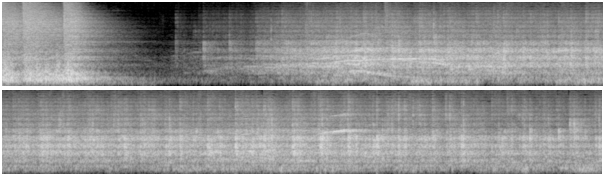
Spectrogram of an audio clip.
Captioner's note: audience applauding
